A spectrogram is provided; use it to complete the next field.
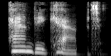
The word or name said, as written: handicapped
